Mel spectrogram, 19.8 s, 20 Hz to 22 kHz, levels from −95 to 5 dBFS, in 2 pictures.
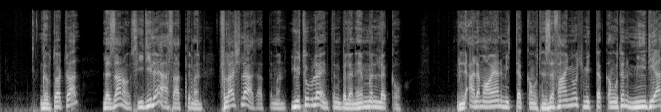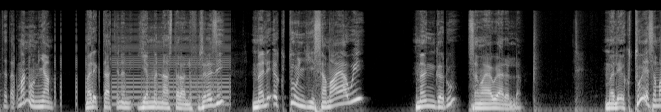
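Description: Two short stretches of GSM signalling bursts, at 2.30 to 2.88 s and 9.78 to 11.54 s, sit roughly 15 dB below the sound as a galloping dit-dit-dit of brief 217 Hz buzzes, from a nearby 2G phone's intermittent radio pulses rectified by the audio circuit. Straight after, from 11.59 to 13.37 s, this becomes GSM phone buzz: a continuous, raspy, harmonic-rich 217 Hz tone about 16 dB below the sound. Unlike the broken bursts, it stays steady, which marks a phone transmitting constantly during a call.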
